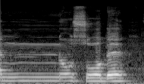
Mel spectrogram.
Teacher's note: النون مشدد الغنة أكمل ما تكون ، جاورت الصاد المفخم مرتبة ثالثة، ليش مرتبة ثالثة؟ لأنها مضمومة،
